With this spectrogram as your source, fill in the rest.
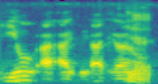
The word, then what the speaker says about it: Gil: the mario it's called it's spelled gill but for some reason they want to call it heal you probably go to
